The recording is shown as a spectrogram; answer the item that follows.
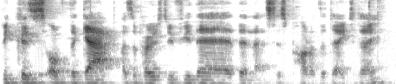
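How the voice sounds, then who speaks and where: A man's voice: mid-range voice, level tone, bright, forceful tone. A middle-aged man with an English accent, a travel blogger guest chatting casually about what to see. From United Kingdom. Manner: talks fast, chatty, light laughs, lists sights. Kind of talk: casual interview.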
